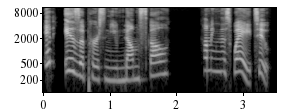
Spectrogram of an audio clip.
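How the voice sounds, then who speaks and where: A woman voicing a brash, impatient and scornful young tomboy girl in a story reading, with a loud, taunting delivery. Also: high voice, lively intonation, moderate pace, no room sound, clean studio sound, pitched above the performer's own voice. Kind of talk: character voice in an audiobook-style fan fiction reading.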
